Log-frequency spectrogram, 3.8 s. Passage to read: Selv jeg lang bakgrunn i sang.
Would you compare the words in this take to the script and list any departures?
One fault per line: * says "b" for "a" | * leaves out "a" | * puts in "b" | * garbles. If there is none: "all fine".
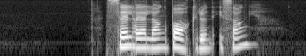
all fine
